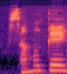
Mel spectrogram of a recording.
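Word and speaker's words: 寒気: Samuke ga suru. Lưu ý chữ khí ở đây mình đọc là ke nhé, chứ không đọc là ki đâu ạ.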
